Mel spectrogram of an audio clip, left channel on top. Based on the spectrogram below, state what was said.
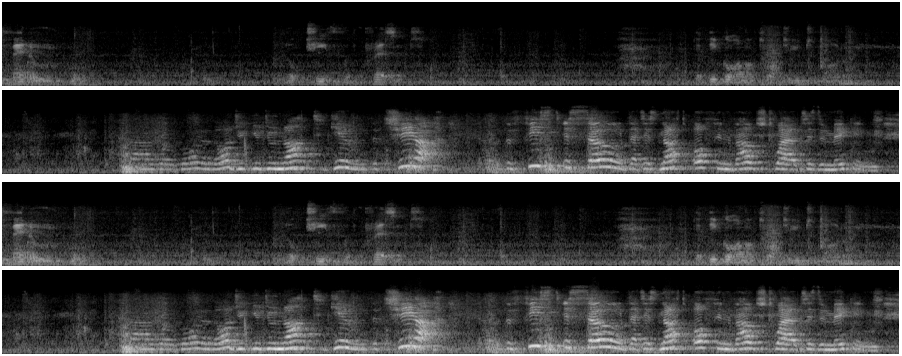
venom. teeth for the present. Let me go on, I'll talk to you tomorrow. Royal Lord, you do not give the cheer. The feast is so that is not often vouched while 'tis a making.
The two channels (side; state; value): left; quieter; 4.2 dB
